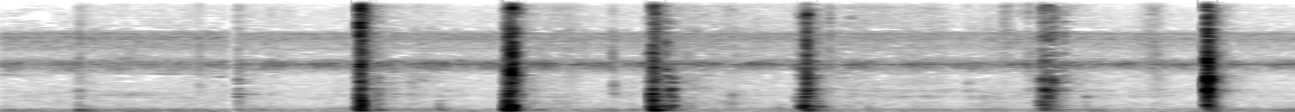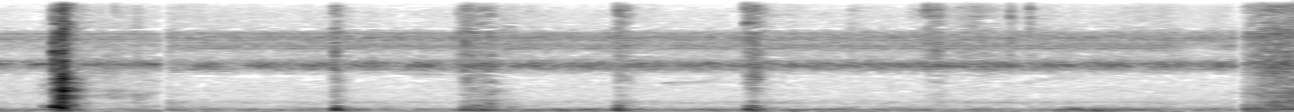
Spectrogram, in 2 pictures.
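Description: Hoe blade chopping into garden soil, a quick run of sharp strokes about two a second, then a few fainter, more spaced strokes, over a steady high chirring of insects.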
